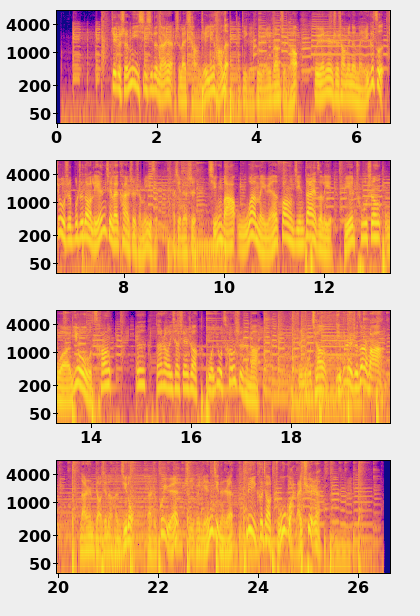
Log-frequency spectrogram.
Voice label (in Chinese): 男 电影解说 快速有趣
